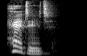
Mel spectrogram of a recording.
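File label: "headed", British English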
